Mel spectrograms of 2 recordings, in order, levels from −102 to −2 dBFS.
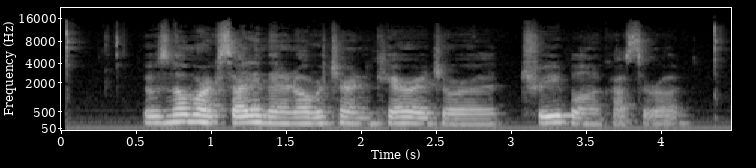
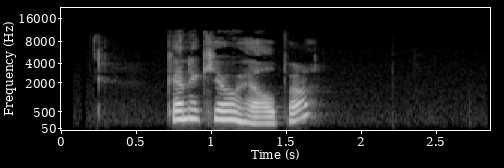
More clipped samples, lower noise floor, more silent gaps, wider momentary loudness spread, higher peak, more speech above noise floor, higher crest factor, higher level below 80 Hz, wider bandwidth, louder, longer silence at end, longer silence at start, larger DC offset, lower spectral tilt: neither; second, -55 dBFS vs -79 dBFS; neither; first, 15 LU vs 7 LU; about the same, -12 dBFS vs -14 dBFS; second, 27 dB vs 52 dB; about the same, 18 dB vs 18 dB; first, -58 dBFS vs -86 dBFS; first, 15 kHz vs 11 kHz; about the same, -29 LUFS vs -28 LUFS; second, 0.3 s vs 1.2 s; second, 0.55 s vs 0.7 s; neither; about the same, -5.5 dB/octave vs -6 dB/octave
